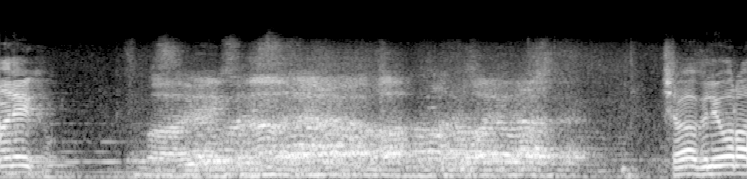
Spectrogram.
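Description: A group of young men chatter and murmur in a room.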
